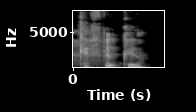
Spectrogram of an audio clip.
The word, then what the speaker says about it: Kafuku: There was a good chunk there, but I know, but in terms of the main lead character called Yusuke Kafuku, I think it's his last name, that's how you pronounce it. – Kafuku.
